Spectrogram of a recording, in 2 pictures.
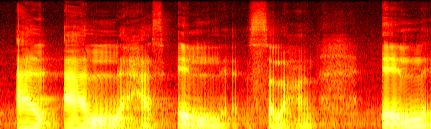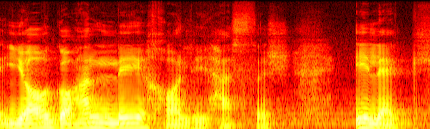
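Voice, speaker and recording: A man teaching a recorded language lesson, explaining patiently and saying each example word slowly, often twice. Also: medium pitch, a little mellow. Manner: repeats example phrases twice.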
